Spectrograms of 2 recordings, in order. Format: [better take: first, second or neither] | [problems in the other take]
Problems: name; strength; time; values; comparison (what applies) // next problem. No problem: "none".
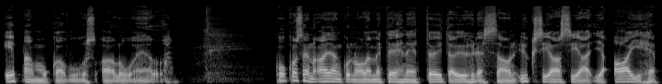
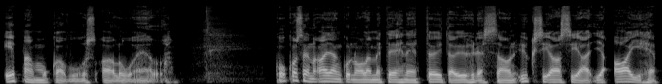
neither | none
